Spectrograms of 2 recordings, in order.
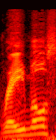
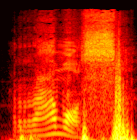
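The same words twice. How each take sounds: First: The name is said with an Anglicized pronunciation. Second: The name is said with a Filipino pronunciation. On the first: The speaker calls it wrong. "no, it's not pronounced that way" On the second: The speaker calls it right.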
